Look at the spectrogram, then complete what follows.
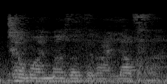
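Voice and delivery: soft, strained last words; faint deathbed voice, acted; dying, barely managing. A narrator's reading. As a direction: play a dying hero squeezing out a final request. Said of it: "I managed to say".

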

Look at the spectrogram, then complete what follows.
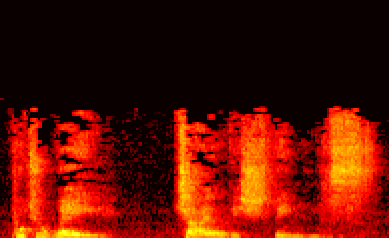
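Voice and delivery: a gentle monster calming its prey; soothing creature voice. Acted. Creature voiced over narration.

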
